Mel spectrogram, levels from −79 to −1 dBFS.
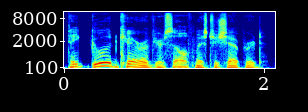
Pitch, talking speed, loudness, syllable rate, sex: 120 Hz, 200 wpm, -16 LUFS, 4.6 syllables/s, male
